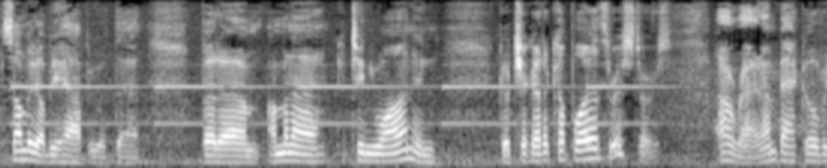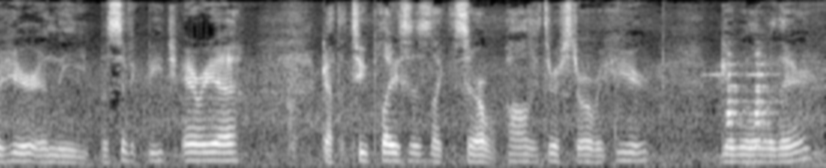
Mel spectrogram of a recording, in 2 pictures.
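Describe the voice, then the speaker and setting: A man talks at a medium pitch with ordinary pitch variation. Noticeable background noise runs behind him. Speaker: retro game collector vlogger. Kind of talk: casual vlog. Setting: in and around thrift stores. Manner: casual, filler-heavy.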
